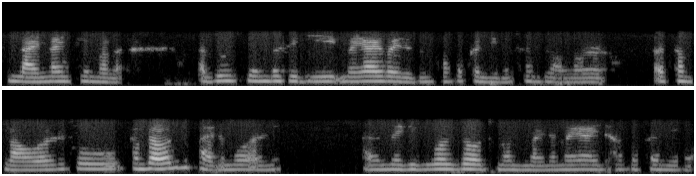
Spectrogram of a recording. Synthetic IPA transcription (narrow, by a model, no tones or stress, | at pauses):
lajnːajnpʰemːɐɡɐːdusembɐsiɡimɐjajbajdɐduŋpʰapɐkɐnːibɐsɐmplawɐɾ | sɐmplawɐɾsusɐmplawɐɾɡibipʰajdɐmoɾni | ɐdumedizualzowtmɐdumajnɐmɐjajdɐhapɐkʰɐnːibɐ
